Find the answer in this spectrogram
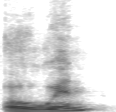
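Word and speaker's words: OWYN: How do you pronounce that? Owen.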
